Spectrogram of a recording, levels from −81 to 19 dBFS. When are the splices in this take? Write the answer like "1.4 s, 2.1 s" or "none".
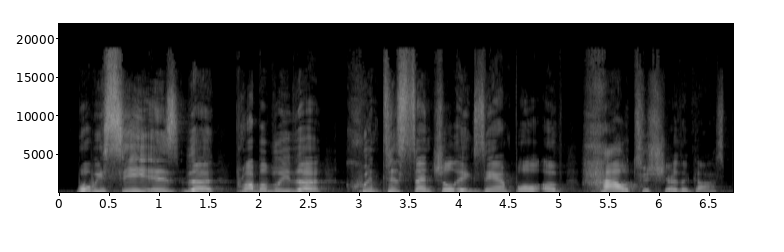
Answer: none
